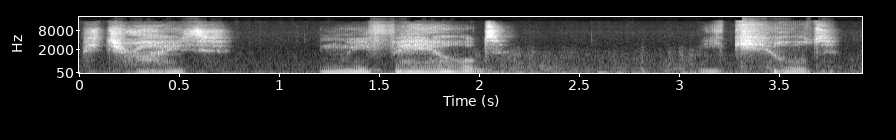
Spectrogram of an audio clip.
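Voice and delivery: loud, anguished confession breaking into fragments; tormented vampire character. Acted. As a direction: confess the failure in halting bursts. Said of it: "he says".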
